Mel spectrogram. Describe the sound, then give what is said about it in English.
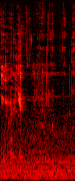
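Gypsy Cold Care tea being poured into a cup: a soft, steady trickle of liquid with faint bright splashes, quiet, lasting a second or two with no talking. “Anyway, what I'm actually here to talk to you about, let me just pour myself some tea.”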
